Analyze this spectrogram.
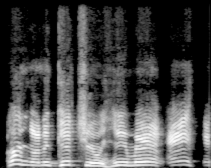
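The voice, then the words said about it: Skeletor cartoon villain voice impression. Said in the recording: “your Skeletor impression ... That was pretty good. ... pretty good, man.”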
